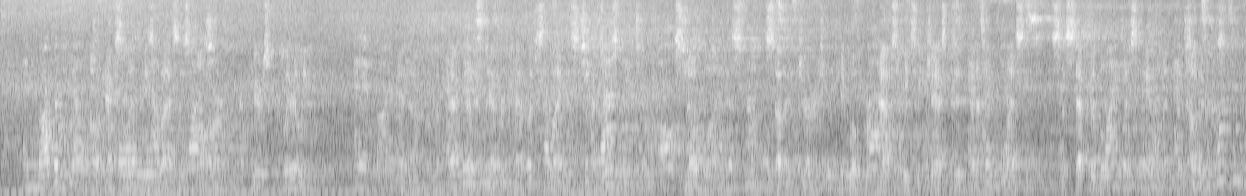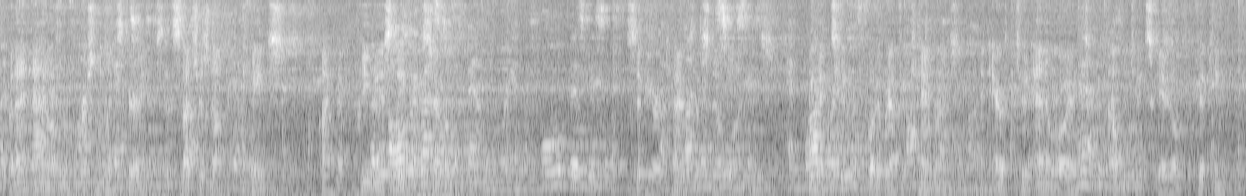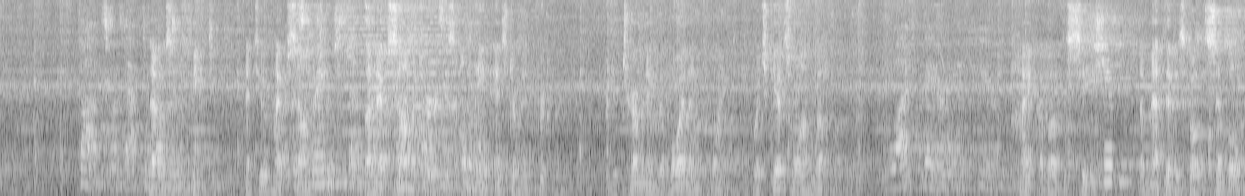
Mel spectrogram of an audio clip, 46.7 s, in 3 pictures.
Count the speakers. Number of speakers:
two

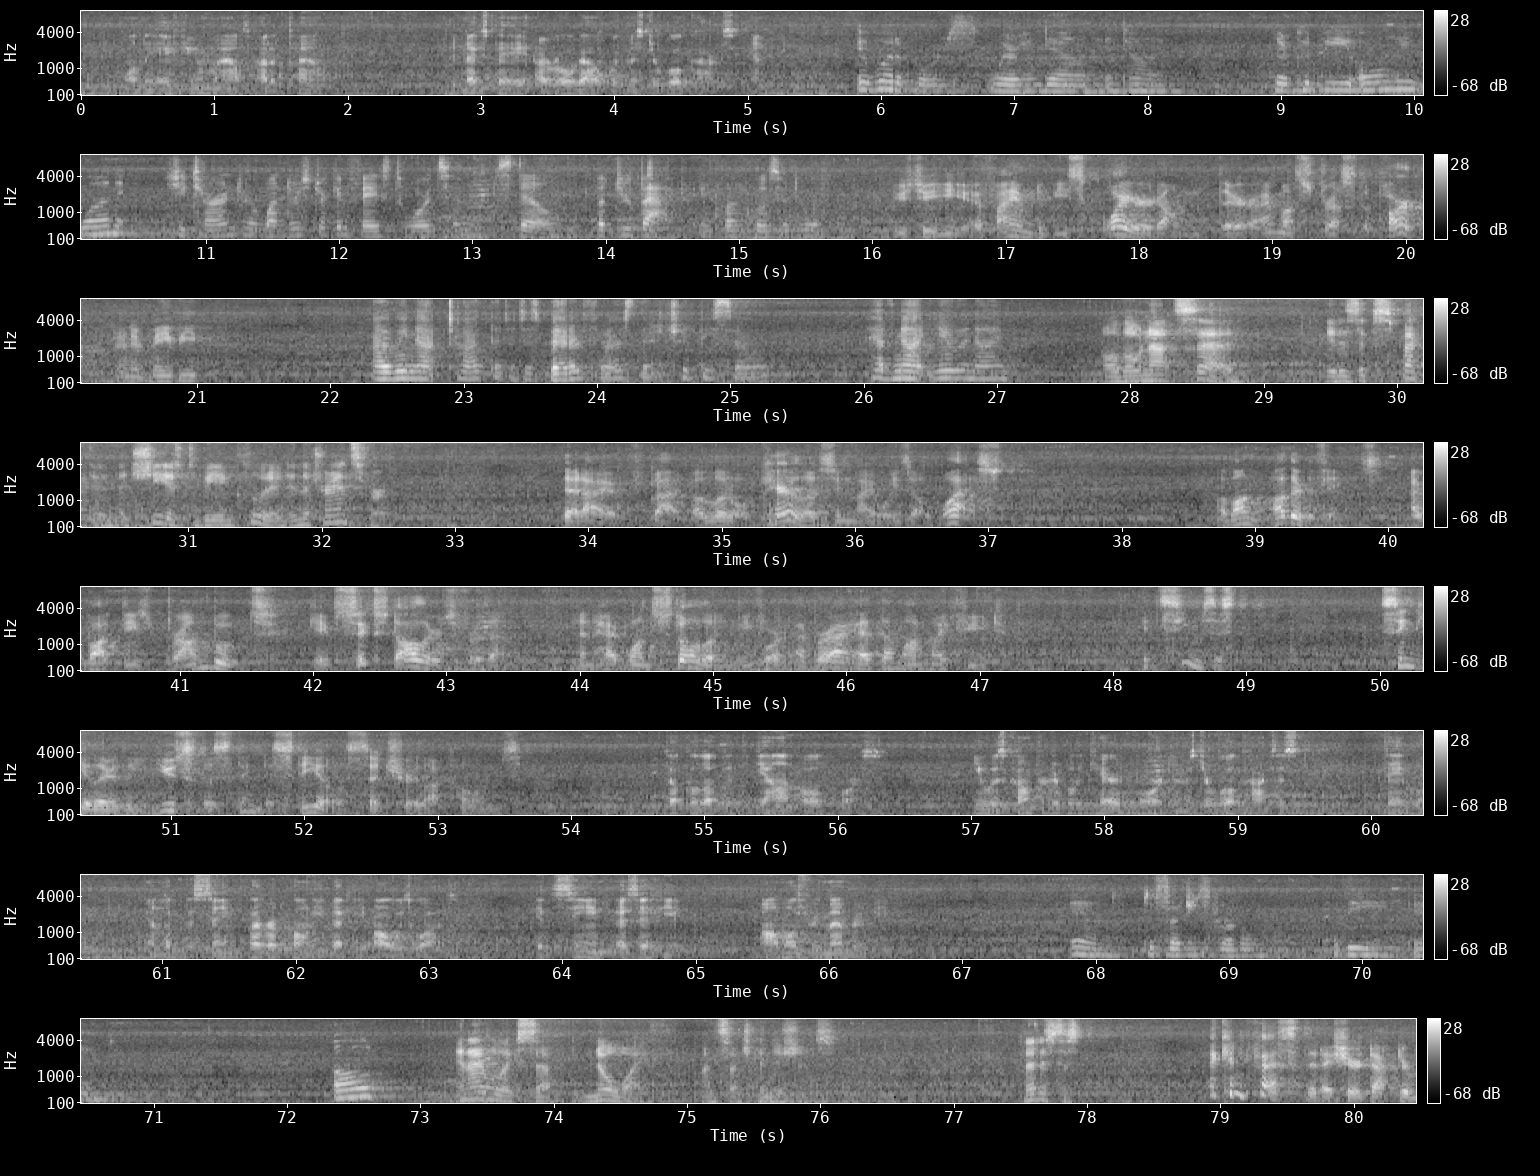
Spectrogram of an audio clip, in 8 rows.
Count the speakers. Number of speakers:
six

